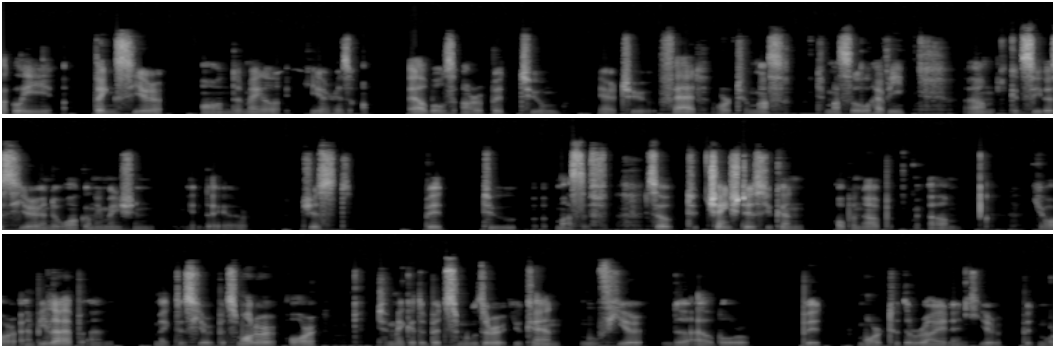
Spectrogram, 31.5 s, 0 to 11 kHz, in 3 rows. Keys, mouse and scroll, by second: 9.1-10.7 typing, 12.0 typing, 13.1-13.5 typing, 14.7 typing, 16.9 Escape, 19.4-31.5 drag.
